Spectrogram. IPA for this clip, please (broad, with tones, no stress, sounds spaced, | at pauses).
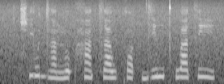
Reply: t͡ɕʰ j u˥˧ d͡z ã˨˩ n̪ o˦ ʔ h ã˧ t͡s a˧ w k ɔ˨ t̚ d͡z i˥˧ m t̪ʰ w a˦ t͡s i˥˧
